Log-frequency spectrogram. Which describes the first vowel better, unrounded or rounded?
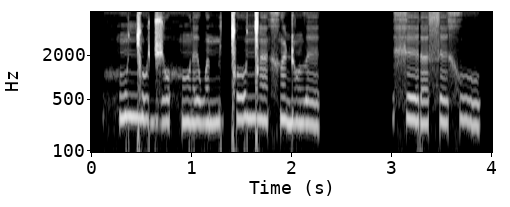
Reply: rounded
